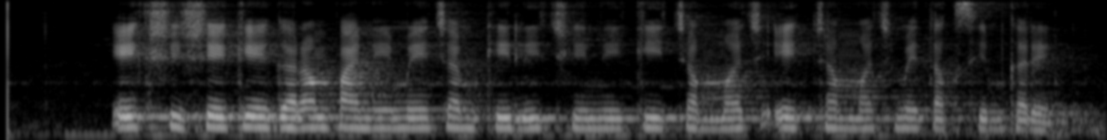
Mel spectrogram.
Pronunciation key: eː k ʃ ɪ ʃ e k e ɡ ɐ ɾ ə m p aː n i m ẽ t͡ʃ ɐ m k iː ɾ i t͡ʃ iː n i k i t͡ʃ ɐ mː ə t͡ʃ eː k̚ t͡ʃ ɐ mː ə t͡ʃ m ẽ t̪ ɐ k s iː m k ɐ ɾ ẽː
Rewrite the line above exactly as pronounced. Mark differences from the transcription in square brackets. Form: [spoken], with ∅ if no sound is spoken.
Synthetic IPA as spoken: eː k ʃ ɪ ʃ e k e ɡ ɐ ɾ ə m p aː n i m ẽ t͡ʃ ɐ m k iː [l] i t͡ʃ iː n i k i t͡ʃ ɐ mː ə t͡ʃ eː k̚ t͡ʃ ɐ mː ə t͡ʃ m ẽ t̪ ɐ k s iː m k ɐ ɾ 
